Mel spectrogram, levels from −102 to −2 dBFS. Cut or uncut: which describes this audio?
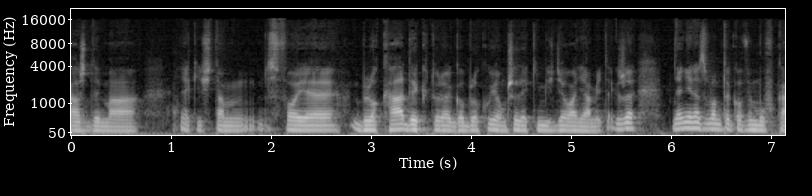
uncut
